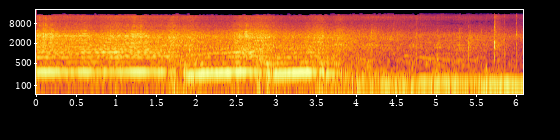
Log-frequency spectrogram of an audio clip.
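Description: Trials car's engine revving hard and held at high revs on a muddy hill climb, dipping briefly about two seconds in and picking up again, then falling to a lower, quieter note after about four seconds.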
